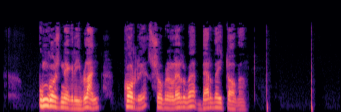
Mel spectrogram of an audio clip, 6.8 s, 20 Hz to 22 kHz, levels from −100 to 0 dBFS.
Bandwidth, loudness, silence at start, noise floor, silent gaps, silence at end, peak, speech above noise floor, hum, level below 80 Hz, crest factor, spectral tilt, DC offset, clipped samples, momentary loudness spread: 10.5 kHz; -21 LUFS; 0.8 s; -83 dBFS; none; 0.6 s; -2 dBFS; 63 dB; none; -66 dBFS; 20 dB; -6.5 dB/octave; under 0.1%; under 0.1%; 13 LU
